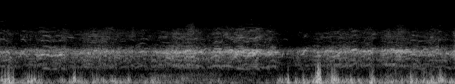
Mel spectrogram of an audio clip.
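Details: Geese in a flock at sunrise near Prestatyn honk constantly, many voices blending into a steady, clamorous din over a low, buffeting background rumble.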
